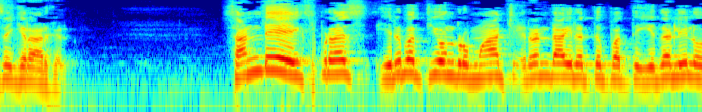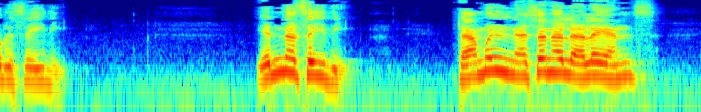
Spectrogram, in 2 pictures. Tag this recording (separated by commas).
Speech, Male speech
